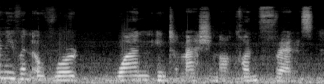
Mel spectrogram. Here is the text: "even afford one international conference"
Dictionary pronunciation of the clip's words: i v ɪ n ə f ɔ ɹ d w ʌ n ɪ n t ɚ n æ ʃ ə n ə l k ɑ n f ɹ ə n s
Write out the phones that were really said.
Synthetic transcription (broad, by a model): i v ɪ n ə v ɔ ɹ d w ʌ n ɪ n t ɚ n æ ʃ ə n ə l k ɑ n f ɹ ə n s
